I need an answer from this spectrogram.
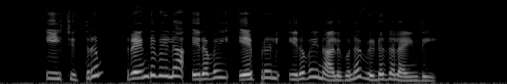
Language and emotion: Telugu, neutral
